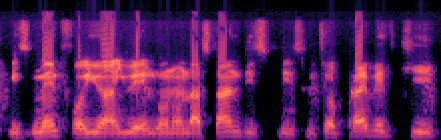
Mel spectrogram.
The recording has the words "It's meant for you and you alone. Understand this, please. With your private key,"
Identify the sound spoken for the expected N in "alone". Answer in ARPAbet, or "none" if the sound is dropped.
N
